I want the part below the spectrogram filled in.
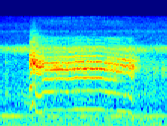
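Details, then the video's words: Brahminy kite call: a single drawn-out, nasal mewing scream of about one and a half seconds that drops slightly at the end, over a steady background hum. "Brahminy Kite Bird Call"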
